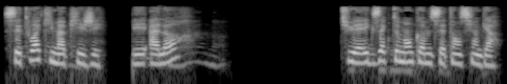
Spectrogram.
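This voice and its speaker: A woman's voice: mid-range voice, normal speed. A woman reading dubbed drama dialogue, giving every character's lines in the same plain voice. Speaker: dub voice for a drama recap.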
